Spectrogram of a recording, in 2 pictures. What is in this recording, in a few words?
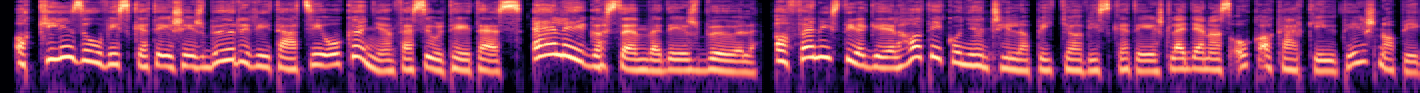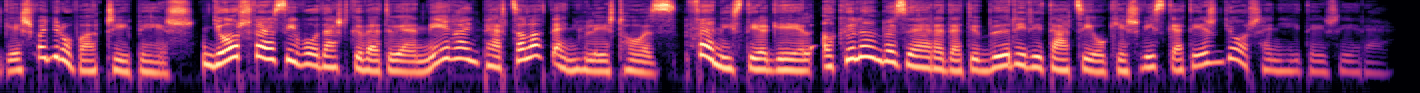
HU F commercial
